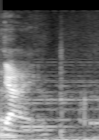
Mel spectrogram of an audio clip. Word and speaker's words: Gaia: Gaia. Is it Gaia? It's Gaia. Right. What on Gaia? There's like six ways to write it, but you pronounce that Gaia.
